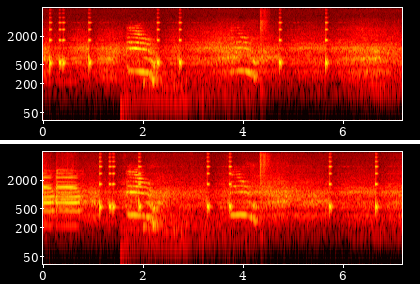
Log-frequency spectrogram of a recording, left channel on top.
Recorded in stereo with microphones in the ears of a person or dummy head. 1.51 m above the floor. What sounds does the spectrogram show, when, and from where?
1.5 s a cat meowing: 45° right (ahead or behind), 7.5 m; by 4.2 s 30° right (ahead or behind), 9 m
4.3 s a dropped coin: 45° right (ahead or behind), 1.5 m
